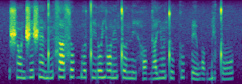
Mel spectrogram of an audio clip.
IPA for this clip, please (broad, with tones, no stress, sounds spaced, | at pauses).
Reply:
ʃ ɔ̃˧ d͡ʒ e˦ ʃ ɛ̃˦˨ d ĩ˨˦ s a˦ s o˦ ɡ͡b o˦˨ t i˧ ɾ o˦ j ɔ˧ ɾ ĩ˦ t o˧ n i˨ h ɔ˨ ɡ a˨˦ j ũ˦˨ t u˨˦ k u˦˨ k͡p e˨ w ɔ˨˦ ɡ͡b i˦˨ t o˨˦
